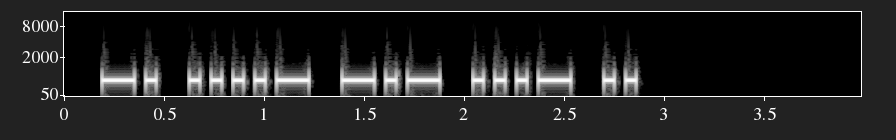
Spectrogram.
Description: Morse code, heard as a keyed tone, about 22 wpm, 700 Hz. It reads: N4KVI
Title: USA Callsign DE Callsign - 5 Characters - 22wpm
